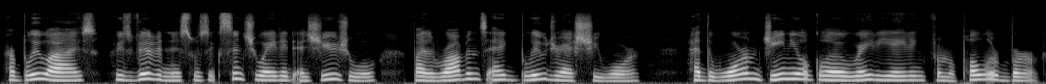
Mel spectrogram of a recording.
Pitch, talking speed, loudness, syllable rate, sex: 200 Hz, 155 wpm, -17 LUFS, 4.2 syllables/s, female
